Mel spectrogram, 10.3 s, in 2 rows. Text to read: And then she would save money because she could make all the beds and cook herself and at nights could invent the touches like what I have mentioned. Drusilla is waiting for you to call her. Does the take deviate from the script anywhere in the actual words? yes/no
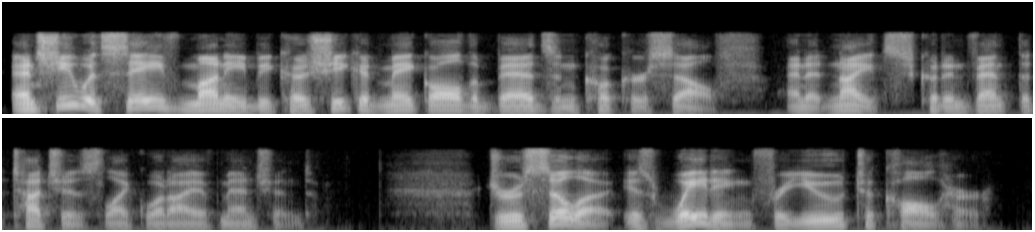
yes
